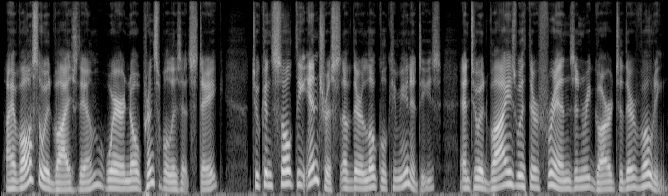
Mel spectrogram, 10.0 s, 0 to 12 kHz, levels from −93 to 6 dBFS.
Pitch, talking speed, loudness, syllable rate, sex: 155 Hz, 180 wpm, -18 LUFS, 5.2 syllables/s, male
